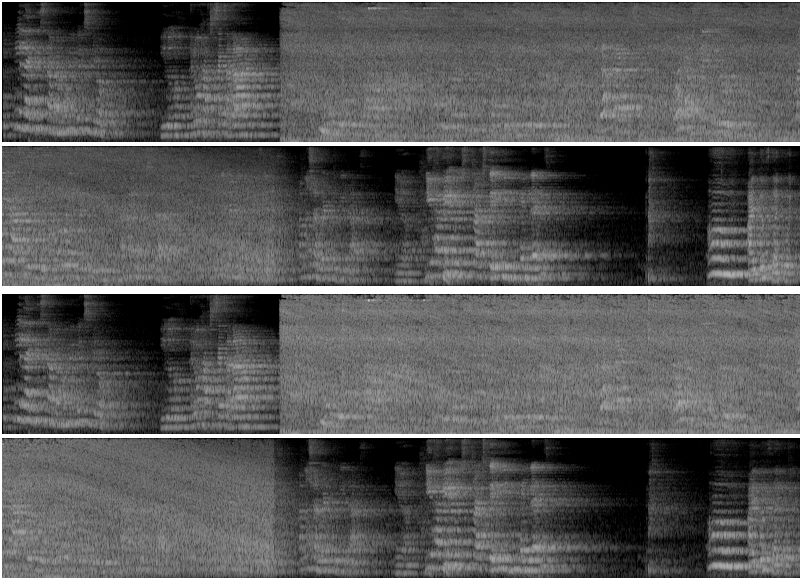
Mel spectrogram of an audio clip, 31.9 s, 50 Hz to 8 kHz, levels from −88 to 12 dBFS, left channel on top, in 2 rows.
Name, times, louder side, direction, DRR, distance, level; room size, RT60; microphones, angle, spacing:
voice 1, 0.2-2.1 3.1-5.0 6.1-15.0 15.5-19.3 20.1-23.1 23.8-26.9 30.0-30.1, equal, 5° right, 1.9 m, -32 dB
sound 1, 5.5-21.4, right 8 dB, 75° right, 0.5 m, -27 dB
voice 2, 6.3-6.8 24.8-25.1 28.9-29.4 30.1-31.7, left 2 dB, 55° left, 0.6 m, -29 dB
19.0 x 6.6 x 3.1 m
head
